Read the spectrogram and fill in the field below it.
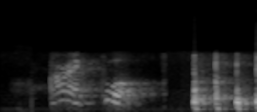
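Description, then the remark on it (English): A loud voice calls out, then a man bangs on the door of a woman's house in a burst of four or five heavy, rapid, forceful bangs in an uneven rhythm. “she can hear him banging on her door”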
